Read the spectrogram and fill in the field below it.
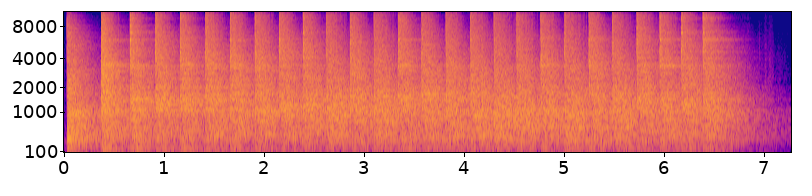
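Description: A metal slapper strikes a warped, welded steel car panel held on a dolly, restoring bodywork for a 1940 Ford-inspired build, in a steady run of about two dozen loud, evenly spaced ringing blows that stop near the end.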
